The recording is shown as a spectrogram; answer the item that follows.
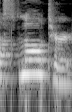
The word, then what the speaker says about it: slaughter: 这个里的 gh 是不发音的，slaughter 表示的是大屠杀、屠宰的意思。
